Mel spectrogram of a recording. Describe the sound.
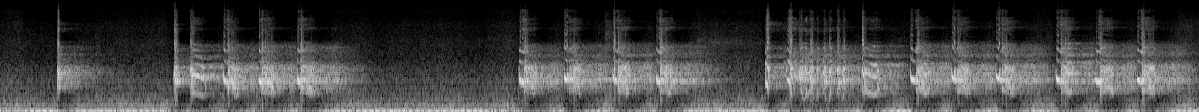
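Imitated wild turkey gobbler yelping and clucking: loud bursts of raspy yelps in quick rhythmic runs, with three clusters separated by short pauses. No one speaks.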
